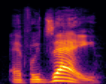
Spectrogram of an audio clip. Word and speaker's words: every day: Because every day, in every day, the stress goes on day. We say every day.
